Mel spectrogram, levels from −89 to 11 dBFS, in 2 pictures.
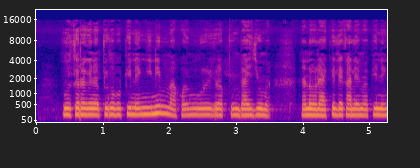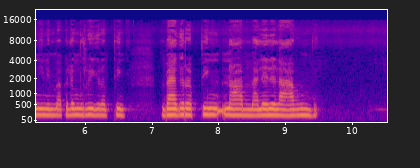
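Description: Nothing in this recording trips any alarm, since the talking runs along with no dropouts, clicks, glitches or other technical trouble to point to at any moment.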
